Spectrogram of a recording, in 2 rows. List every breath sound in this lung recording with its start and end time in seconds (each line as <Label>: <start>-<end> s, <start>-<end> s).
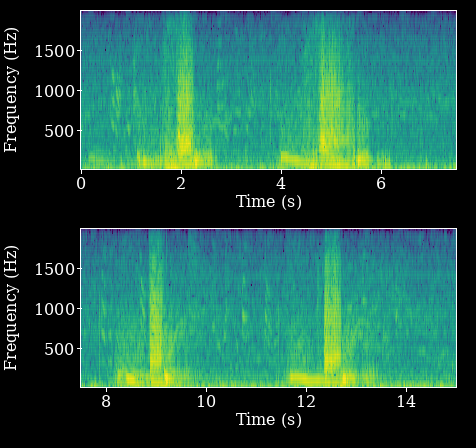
Inhalation: 1.04-1.84 s, 3.91-4.71 s, 8.12-8.86 s, 11.67-12.37 s
Exhalation: 1.84-2.73 s, 4.73-5.81 s, 8.86-9.91 s, 12.37-13.45 s
Rhonchi: 1.04-1.84 s, 3.91-4.71 s, 8.12-8.86 s, 11.67-12.37 s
